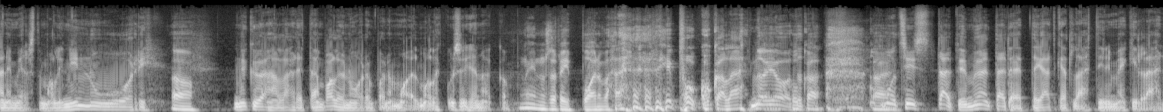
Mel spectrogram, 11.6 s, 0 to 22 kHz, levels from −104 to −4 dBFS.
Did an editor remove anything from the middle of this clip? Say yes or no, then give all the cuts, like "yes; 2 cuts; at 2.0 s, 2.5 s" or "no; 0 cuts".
yes; 2 cuts; at 8.7 s, 10.1 s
